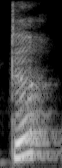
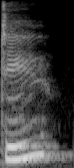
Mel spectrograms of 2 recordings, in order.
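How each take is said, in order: First: The word is reduced to a bare consonant. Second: The word is said with its full vowel.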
